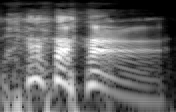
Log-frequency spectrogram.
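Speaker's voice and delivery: loud mocking laugh; harsh cackle. A narrator's reading. Charwoman cackling over the spoil, loud. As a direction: cackle in triumph.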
